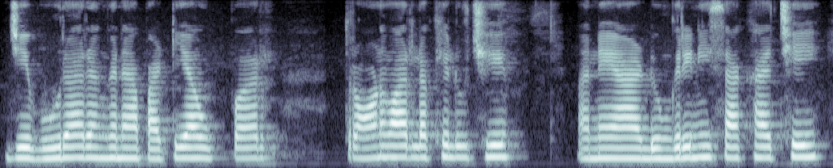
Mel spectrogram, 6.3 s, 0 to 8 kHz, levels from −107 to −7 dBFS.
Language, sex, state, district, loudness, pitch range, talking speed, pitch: Gujarati, female, Gujarat, Valsad, -16 LUFS, 185-200 Hz, 135 wpm, 190 Hz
